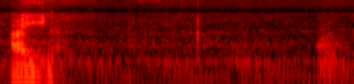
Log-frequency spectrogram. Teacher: درمیان حلق سے عین ادا ہوتا ہے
